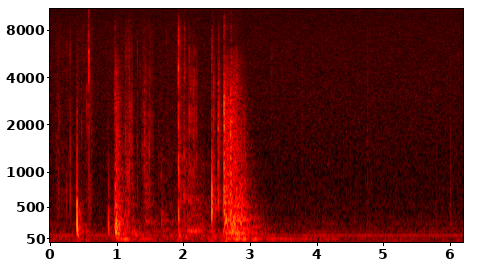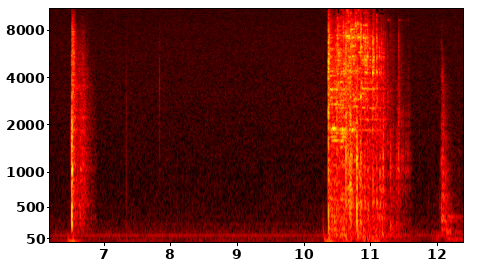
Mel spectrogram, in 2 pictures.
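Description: Glass shatters and breaks in several loud bursts: a cluster of crashes and clinks early on, a sharp single smash midway, then a long bright burst of splintering glass near the end.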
